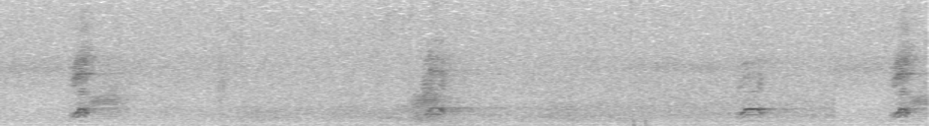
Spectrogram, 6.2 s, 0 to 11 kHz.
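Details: Black-crowned night heron, recorded on a Zoom H1n: short, harsh, croaking single calls, like a hoarse 'kwok', repeated four times at uneven intervals of one to two seconds over a soft, steady background hiss.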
